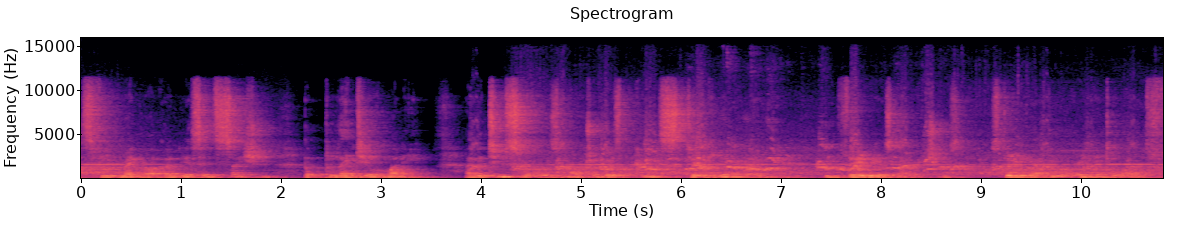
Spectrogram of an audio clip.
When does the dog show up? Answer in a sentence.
You can hear the dog from 3.9 to 10.7 s.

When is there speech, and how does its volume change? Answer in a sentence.
You can hear the speech from 0.0 to 10.7 s, at a steady volume.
